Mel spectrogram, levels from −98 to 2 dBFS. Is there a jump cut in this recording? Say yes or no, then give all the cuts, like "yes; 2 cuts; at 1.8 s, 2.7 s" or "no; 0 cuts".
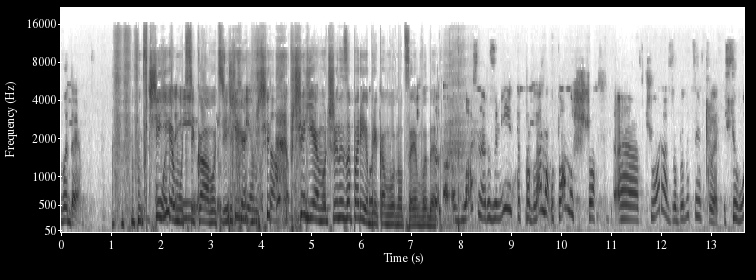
no; 0 cuts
